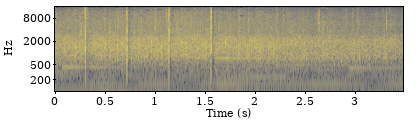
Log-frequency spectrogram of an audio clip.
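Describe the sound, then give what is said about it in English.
A crowd applauds steadily at a Victory Family Church service after a prayer to receive Jesus, a dense wash of many hands clapping at an even level, with a few sharper, louder claps standing out early on and a low hum underneath. “Give them a hand, would you?”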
